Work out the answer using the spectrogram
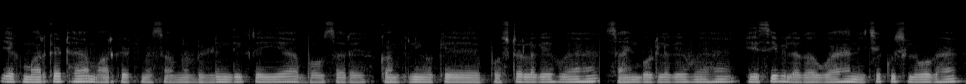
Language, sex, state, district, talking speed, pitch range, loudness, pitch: Hindi, male, Chhattisgarh, Rajnandgaon, 190 wpm, 110-120 Hz, -31 LUFS, 115 Hz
